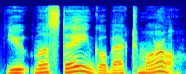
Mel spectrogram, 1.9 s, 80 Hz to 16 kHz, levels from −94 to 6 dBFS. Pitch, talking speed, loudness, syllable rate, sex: 170 Hz, 255 wpm, -15 LUFS, 5.2 syllables/s, male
